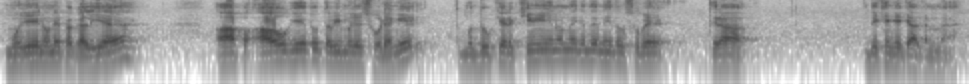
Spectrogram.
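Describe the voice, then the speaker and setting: Chatting casually, a guest musician spins a lengthy tale, animatedly voicing each character's quoted lines. He's a young man with a mid-range voice and a moderate pace.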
